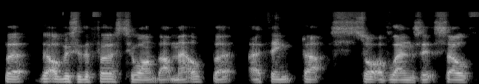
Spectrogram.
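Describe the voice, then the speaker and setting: Young guy with a faint sheffield accent, lowish bright voice, rambles and laughs a lot. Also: level tone, moderate pace, vocal fry. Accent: Sheffield, softened. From England. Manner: rambling, self-interrupting, laughs often. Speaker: band lead singer, guest. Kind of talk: casual podcast interview.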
